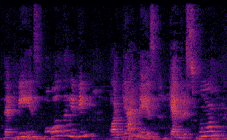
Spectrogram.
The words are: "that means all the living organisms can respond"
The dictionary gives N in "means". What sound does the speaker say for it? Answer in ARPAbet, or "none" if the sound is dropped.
N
